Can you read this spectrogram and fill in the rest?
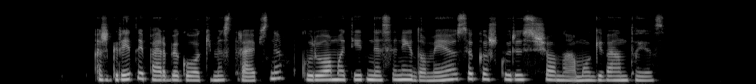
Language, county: Lithuanian, Kaunas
